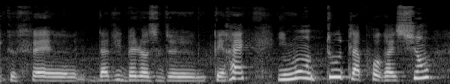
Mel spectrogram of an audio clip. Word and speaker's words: Perec: On prononce Pérec, mais on ne met pas d'accent sur Pérec.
